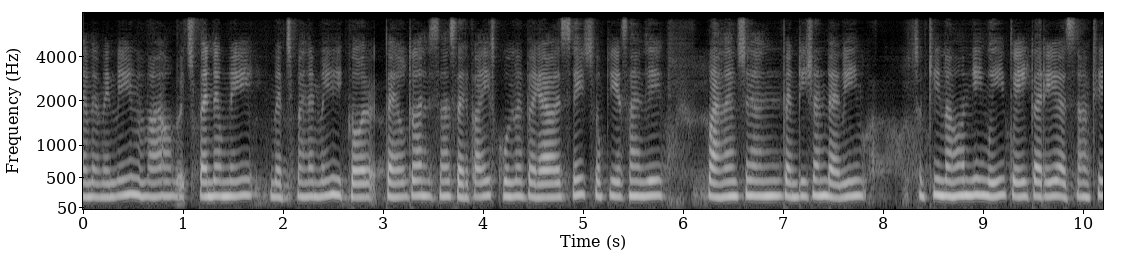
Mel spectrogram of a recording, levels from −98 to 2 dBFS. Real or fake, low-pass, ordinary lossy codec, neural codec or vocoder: fake; 7.2 kHz; none; codec, 16 kHz, 0.5 kbps, FreqCodec, larger model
